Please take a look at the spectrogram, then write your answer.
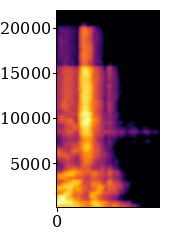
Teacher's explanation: So by is stressed and cycle is not stressed.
